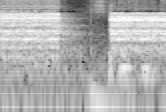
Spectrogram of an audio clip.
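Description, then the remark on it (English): A quiz buzzer sound from a phone app, used for buzzing in to answer questions, blares twice: two loud, harsh electronic buzzes separated by a brief pause, with no talking. “So when you know, if you know the answer to the question, you buzz in, and then I've got a buzzer on this phone too, so you. One of you guys can use the iPad, one can use the phone.”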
